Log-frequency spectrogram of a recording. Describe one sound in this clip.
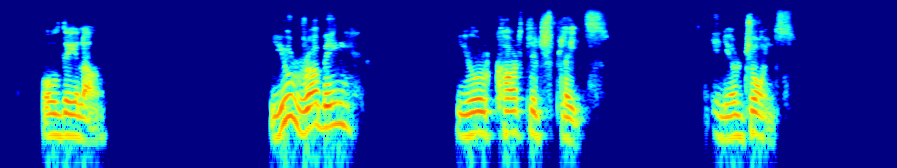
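A man speaks calmly into a microphone, in short phrases.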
